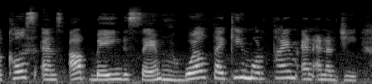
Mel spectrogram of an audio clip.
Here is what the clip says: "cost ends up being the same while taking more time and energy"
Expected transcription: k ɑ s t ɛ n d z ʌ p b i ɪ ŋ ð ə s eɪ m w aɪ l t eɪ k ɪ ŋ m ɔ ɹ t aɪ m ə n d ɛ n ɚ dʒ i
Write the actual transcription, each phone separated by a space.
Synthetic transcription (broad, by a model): k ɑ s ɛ n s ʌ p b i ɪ ŋ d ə s eɪ m w aɪ l t eɪ k ɪ ŋ m ɔ ɹ t aɪ m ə n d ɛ n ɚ dʒ i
